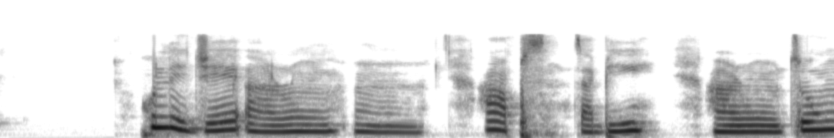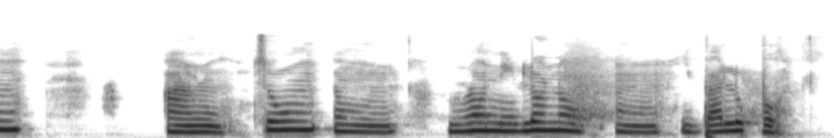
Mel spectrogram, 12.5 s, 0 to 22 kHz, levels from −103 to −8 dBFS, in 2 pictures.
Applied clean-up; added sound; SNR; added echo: none; none; none; none.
